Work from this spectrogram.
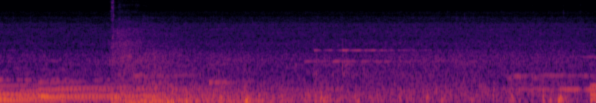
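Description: Steady rain falls at night in the video game Wuthering Waves, a dense continuous hiss of drops spread evenly through the scene, with faint tonal music underneath and no voices.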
